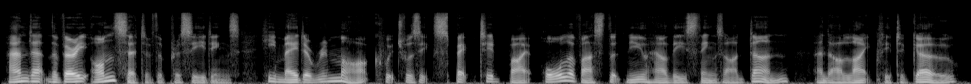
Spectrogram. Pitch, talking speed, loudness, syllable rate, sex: 105 Hz, 190 wpm, -22 LUFS, 4.8 syllables/s, male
